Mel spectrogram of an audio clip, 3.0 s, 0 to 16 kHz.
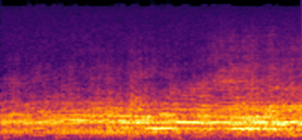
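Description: Race cars in the 1982 Bobcat ASCAR Challenge roar past in a steady, loud engine drone with layered pitches from several cars running together, holding constant throughout.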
